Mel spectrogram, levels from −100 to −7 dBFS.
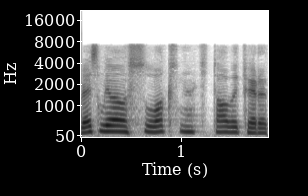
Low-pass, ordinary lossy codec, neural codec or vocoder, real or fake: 7.2 kHz; MP3, 96 kbps; codec, 16 kHz, 0.5 kbps, FunCodec, trained on Chinese and English, 25 frames a second; fake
